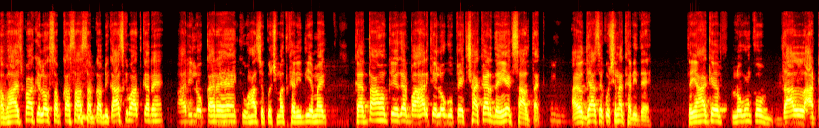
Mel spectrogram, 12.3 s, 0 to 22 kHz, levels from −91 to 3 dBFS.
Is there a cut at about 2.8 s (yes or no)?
yes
